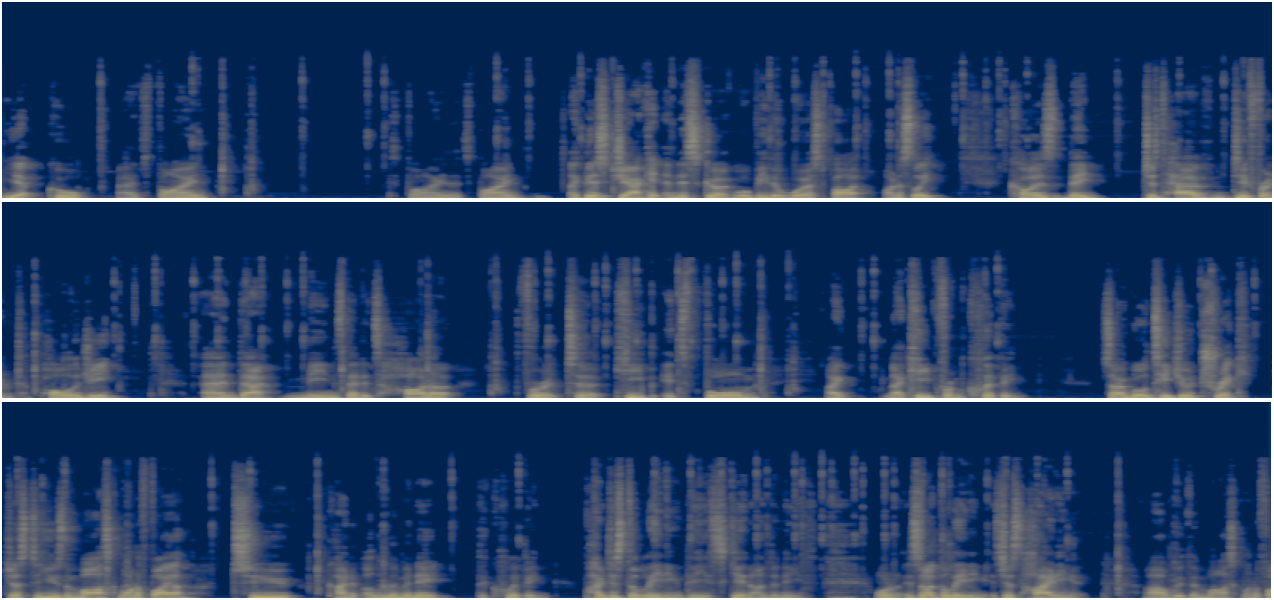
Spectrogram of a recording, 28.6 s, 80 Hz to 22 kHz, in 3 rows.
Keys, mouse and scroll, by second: 0.6 click, 1.5 middle click, 2.1 click, 2.8 click, 3.8 click, 4.5 middle click, 4.9 click, 5.8 click, 7.3 click, 8.2 click, 9.0 click, 9.6 middle click, 10.2 click, 10.8 click, 11.2 click, 11.5 click, 12.0 middle click, 12.6 middle click, 13.4 click, 13.8 click, 14.1 click, 14.5 click, 14.8 click, 15.1 middle click, 15.8 click, 16.3 middle click, 16.8 click, 18.4 click, 18.8 click, 19.3 click, 19.7 middle click, 20.5 click, 21.3 middle click, 22.3 click, 23.4-24.4 drag, 24.4 click, 26.3 click, 27.3 middle click.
